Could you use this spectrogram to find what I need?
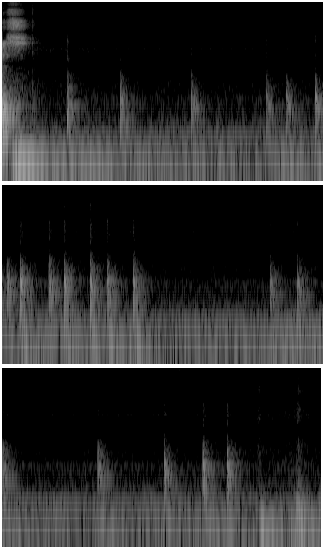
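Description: A marker taps and squeaks softly on a board.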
